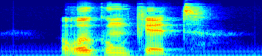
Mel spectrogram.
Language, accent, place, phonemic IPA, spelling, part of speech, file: French, France, Lyon, /ʁə.kɔ̃.kɛt/, reconquête, noun, LL-Q150 (fra)-reconquête.wav
- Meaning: reconquest (act of reconquering)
